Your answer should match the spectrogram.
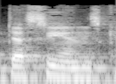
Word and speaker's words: Deciens: Dan Dan uh, has a, or is part of uh, uh Deciens Capital. Am I saying that right? Of course My Latin is a little rusty.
